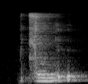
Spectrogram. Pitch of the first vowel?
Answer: low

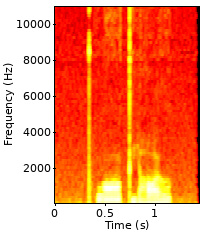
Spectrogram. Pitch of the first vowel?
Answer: high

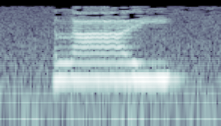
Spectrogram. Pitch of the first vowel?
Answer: high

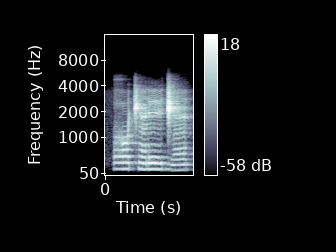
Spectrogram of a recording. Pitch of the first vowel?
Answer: high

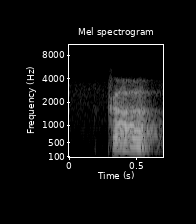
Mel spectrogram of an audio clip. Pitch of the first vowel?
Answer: low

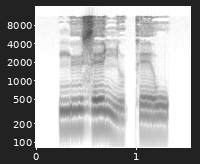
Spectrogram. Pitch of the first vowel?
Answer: high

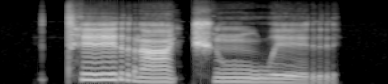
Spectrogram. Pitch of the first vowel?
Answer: high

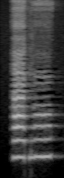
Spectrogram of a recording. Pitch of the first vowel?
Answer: high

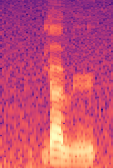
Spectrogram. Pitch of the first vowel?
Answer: falling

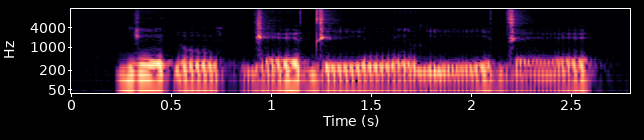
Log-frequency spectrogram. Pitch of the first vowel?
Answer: falling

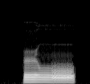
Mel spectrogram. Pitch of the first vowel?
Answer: low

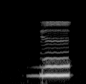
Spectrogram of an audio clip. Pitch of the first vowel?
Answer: high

